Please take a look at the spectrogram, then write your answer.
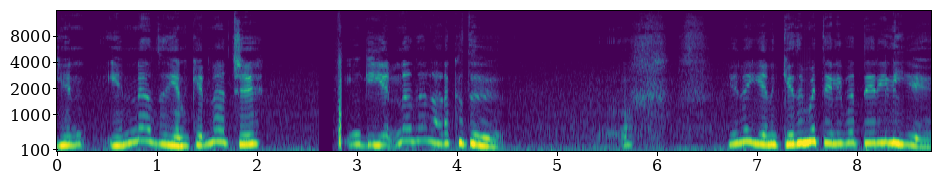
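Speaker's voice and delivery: woozy, bewildered, pausing between phrases; drugged confusion. Acted. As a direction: struggle to make sense through a drugged haze. Drink spiked, man turning woozy.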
